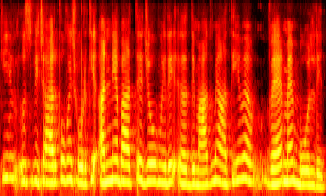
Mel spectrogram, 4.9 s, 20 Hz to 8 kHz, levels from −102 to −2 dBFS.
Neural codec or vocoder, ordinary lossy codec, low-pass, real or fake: codec, 16 kHz, 4.8 kbps, FACodec; none; none; fake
